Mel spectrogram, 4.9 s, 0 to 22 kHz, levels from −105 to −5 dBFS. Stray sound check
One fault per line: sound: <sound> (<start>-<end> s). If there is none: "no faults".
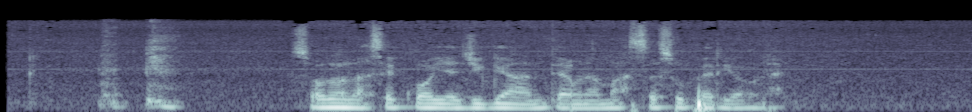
sound: throat clearing (0.5-0.9 s)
